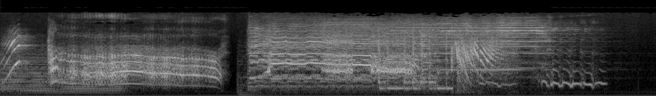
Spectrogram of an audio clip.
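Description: A cartoon cat's long, wavering scream of fright over orchestral cartoon music. The sound cuts out briefly a little after two seconds in.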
